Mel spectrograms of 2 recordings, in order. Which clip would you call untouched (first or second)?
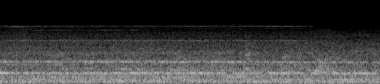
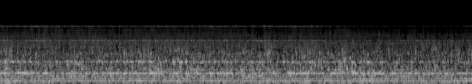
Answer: first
